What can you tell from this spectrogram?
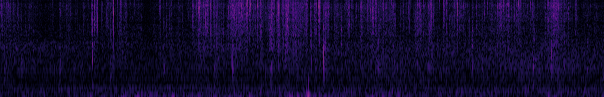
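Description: Thin plastic shopping bag rustling and crinkling in short scattered bursts as it is carried while walking, over a low steady rumble on the phone microphone.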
